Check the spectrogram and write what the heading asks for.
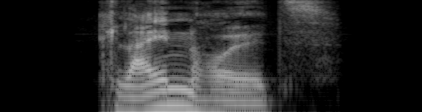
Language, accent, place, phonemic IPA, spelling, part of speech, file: German, Germany, Berlin, /ˈklaɪ̯nˌhɔlt͡s/, Kleinholz, noun, De-Kleinholz.ogg
- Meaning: kindling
